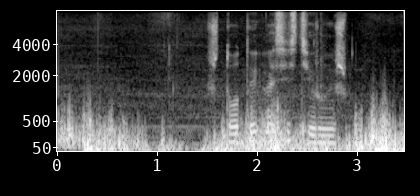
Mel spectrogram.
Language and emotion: Russian, neutral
